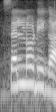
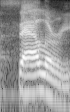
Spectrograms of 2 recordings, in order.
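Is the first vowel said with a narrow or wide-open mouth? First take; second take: narrow; wide. First: The first vowel is small, Korean-style 'e'. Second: The first vowel is big, open and exaggerated. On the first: The speaker calls it wrong. "한국 발음의 에 발음" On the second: The speaker calls it right. "더 우악스럽고 더 입을 크게 벌려서"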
